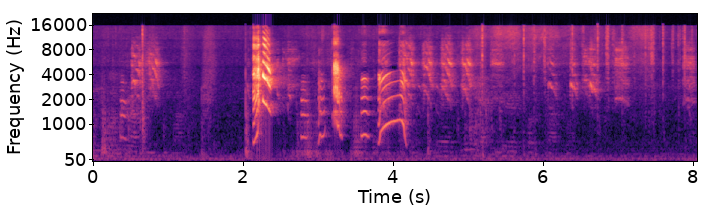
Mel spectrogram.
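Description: Bird calls: one loud call about two seconds in, then several shorter calls over the next two seconds, with soft chirps and clicks between.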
